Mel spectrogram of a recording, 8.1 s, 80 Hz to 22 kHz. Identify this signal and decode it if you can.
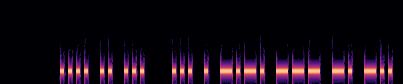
Morse code, heard as a keyed tone, about 15 wpm, 700 Hz. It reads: HIS SECOND
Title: Sentences from Top 1400 Words 15wpm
